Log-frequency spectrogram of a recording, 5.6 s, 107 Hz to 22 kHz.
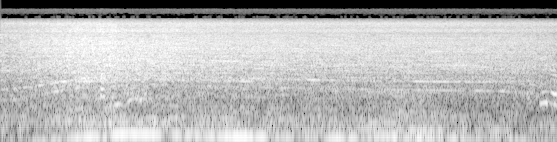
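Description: A car engine revs up in steady steps from idle toward about 4000 RPM during an inspection check, a loud, continuous mid-pitched drone that rises and falls with no talk over it.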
